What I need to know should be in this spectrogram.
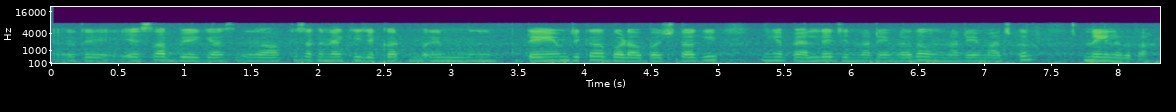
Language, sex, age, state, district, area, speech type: Dogri, male, 30-45, Jammu and Kashmir, Reasi, rural, spontaneous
